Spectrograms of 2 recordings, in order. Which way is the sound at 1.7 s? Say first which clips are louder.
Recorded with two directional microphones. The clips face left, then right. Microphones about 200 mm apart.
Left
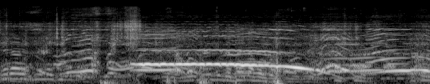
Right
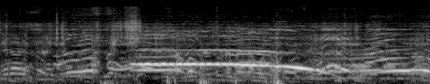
Even; 10° left (ahead or behind).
